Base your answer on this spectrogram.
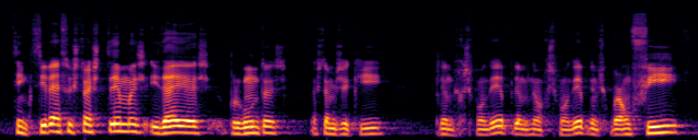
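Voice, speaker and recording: This is a normal speaking voice. The pitch variation is ordinary. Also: man, fairly high pitch for a man. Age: 40s. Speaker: podcast co-host. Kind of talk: casual chat.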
